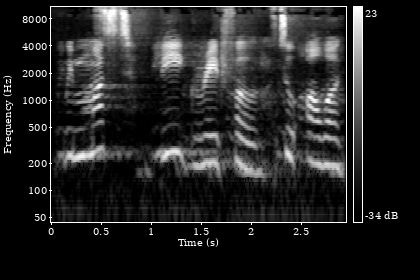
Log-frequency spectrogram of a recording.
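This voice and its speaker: Lively intonation marks a woman's fairly high voice as she speaks at a very slow pace over noticeable background noise. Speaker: drama association secretary. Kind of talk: vote of thanks speech.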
